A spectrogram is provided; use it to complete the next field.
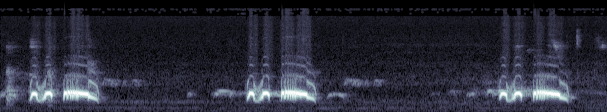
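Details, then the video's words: Female spotted dove stimulating a male, a call used to lure birds: three low coo phrases about three seconds apart, each two short wavering notes and a drawn-out falling coo, faint murmurs between. "Tiếng chim cu gáy MÁI kích trống, chim cu mái thúc gù"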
